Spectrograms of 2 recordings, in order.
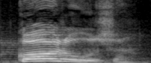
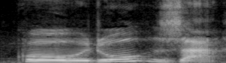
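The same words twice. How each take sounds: First: Said in the usual way. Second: "coruja" split slowly into co, ru, ja; syllable by syllable. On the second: Shown as a demonstration. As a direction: pause after each syllable of "coruja". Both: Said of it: "Também existem três sílabas".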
